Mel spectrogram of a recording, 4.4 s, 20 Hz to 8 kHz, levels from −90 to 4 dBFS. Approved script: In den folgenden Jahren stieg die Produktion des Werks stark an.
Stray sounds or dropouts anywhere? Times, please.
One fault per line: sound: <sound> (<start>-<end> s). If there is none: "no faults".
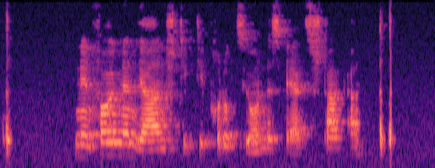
no faults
